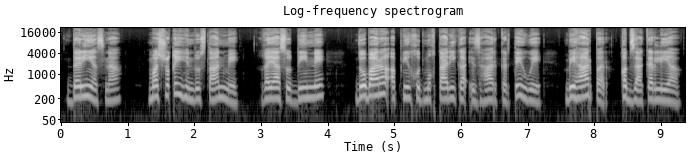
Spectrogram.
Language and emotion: Urdu, neutral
